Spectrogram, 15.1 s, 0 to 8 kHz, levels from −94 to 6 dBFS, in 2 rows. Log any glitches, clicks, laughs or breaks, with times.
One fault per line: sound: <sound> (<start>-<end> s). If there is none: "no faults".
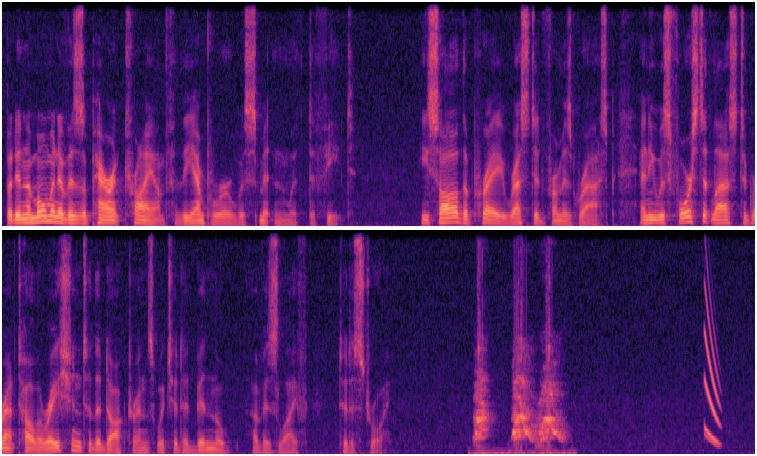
sound: bark (12.2-13.3 s)
sound: chirp (14.6-14.7 s)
